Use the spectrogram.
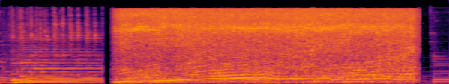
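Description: A race car engine roars loud and close, its pitch climbing steadily as it accelerates over about four seconds, set off by brief gaps before and after.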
